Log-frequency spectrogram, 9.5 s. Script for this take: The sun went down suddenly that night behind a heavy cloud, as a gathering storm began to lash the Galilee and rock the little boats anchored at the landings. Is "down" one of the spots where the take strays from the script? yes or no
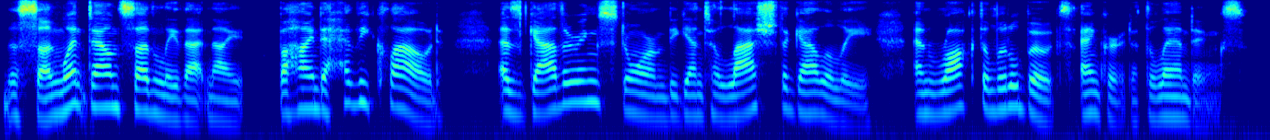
no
